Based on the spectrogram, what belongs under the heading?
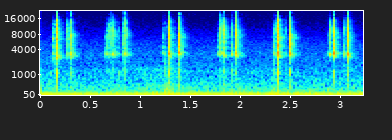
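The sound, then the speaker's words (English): Crisp paired clicks made with the mouth, imitating a pen being clicked on and off, six double clicks in a steady rhythm, clear over a quiet background with no talking. “You did that with your mouth. It sounded just like a real pen.”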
